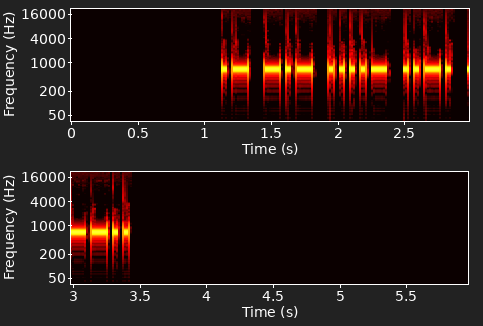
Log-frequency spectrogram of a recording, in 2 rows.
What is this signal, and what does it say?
Morse code, heard as a keyed tone, about 30 wpm, 700 Hz. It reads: AK4FZ
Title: USA Call Signs - 5 Characters - Repeated 2x - 30wpm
